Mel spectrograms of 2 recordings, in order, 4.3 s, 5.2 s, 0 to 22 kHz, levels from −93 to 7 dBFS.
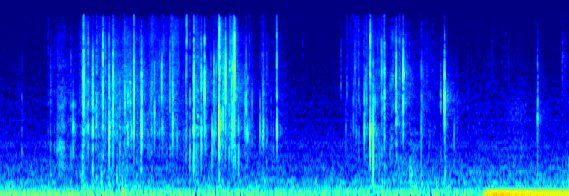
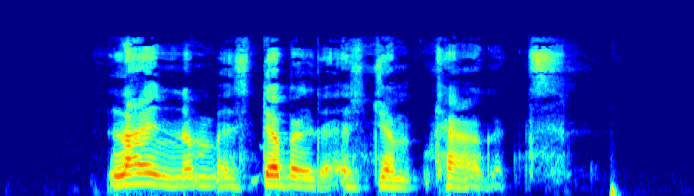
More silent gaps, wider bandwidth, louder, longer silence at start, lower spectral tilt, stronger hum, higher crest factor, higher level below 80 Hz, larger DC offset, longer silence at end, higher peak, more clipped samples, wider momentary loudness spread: neither; first, 17 kHz vs 11.5 kHz; second, -39 LUFS vs -22 LUFS; second, 0 s vs 0.8 s; second, -1 dB/octave vs -4.5 dB/octave; neither; first, 32 dB vs 22 dB; first, -38 dBFS vs -54 dBFS; neither; second, 0 s vs 0.6 s; second, -4 dBFS vs 0 dBFS; neither; first, 20 LU vs 15 LU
